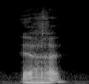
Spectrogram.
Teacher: un peu comme un r français mais roulé à l'arrière de la gorge un peu comme it Piaf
